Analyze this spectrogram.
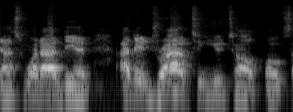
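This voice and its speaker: A man talks with a Southern accent at a moderate pace. His pitch varies in an ordinary way. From Mississippi, US South. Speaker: filmmaker. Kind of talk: interview. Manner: animated.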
